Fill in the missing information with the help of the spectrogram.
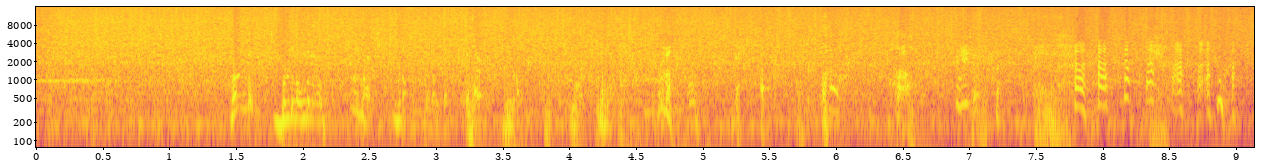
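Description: rain falling

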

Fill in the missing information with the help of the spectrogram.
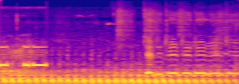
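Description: helicopter sound effect

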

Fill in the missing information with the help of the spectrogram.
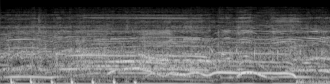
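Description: loud audience applause

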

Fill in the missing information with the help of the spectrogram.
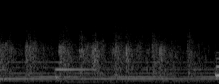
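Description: audience applause

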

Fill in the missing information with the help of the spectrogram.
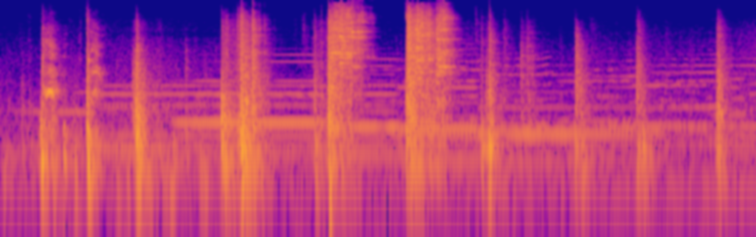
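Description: door being smashed in

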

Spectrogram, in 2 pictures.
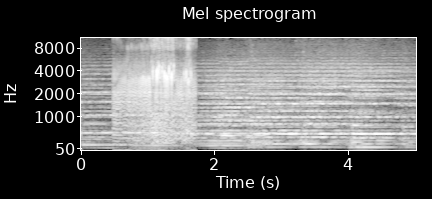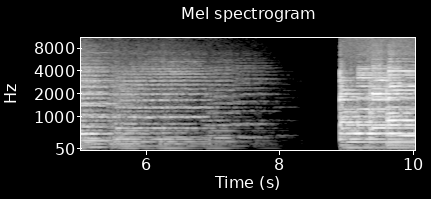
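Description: fart sound effect

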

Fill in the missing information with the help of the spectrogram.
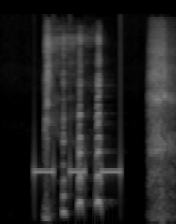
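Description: electronic beeping

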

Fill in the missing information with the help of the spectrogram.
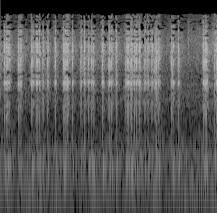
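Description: geiger counter clicking rapidly

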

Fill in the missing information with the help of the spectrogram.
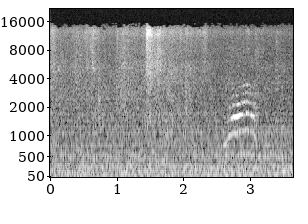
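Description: cat meowing

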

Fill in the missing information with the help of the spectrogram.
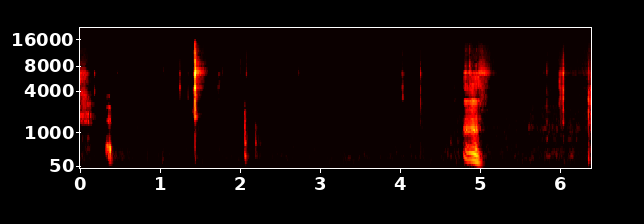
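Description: lighter being flicked

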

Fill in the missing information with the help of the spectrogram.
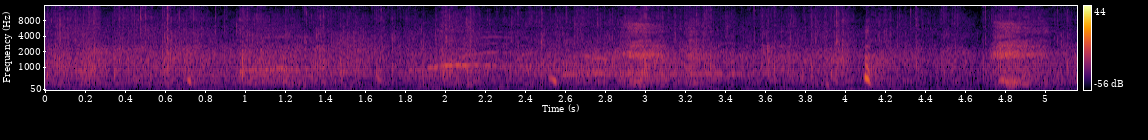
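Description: one person clapping hands

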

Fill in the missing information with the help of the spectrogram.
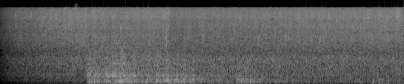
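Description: rain falling

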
